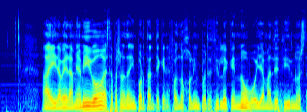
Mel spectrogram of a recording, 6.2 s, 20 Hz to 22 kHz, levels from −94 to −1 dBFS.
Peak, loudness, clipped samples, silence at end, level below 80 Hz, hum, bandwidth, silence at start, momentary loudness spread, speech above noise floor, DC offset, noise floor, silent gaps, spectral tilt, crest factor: -14 dBFS; -32 LUFS; under 0.1%; 0 s; -54 dBFS; none; 11 kHz; 0.85 s; 13 LU; 29 dB; under 0.1%; -60 dBFS; none; -7.5 dB/octave; 18 dB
